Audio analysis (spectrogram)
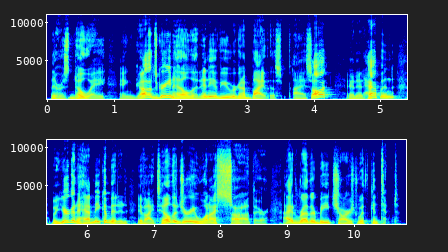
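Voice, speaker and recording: A man's voice: mid-range voice, wildly swooping pitch, fairly quick, few pauses. An exasperated male priest, played by a man reading a story, defiant and jaded. He speaks emphatically, in the manner of a dramatic storybook performance. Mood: defiant, upset.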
